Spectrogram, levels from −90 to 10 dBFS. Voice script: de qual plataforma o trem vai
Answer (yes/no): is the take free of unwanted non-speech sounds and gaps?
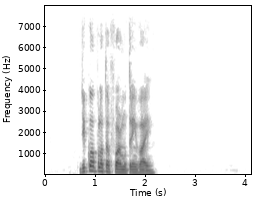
yes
